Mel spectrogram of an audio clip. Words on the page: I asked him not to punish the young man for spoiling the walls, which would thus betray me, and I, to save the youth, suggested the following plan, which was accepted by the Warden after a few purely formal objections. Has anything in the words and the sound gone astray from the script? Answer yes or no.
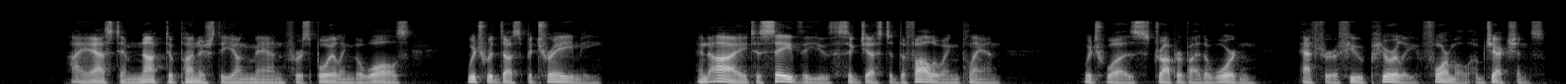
yes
